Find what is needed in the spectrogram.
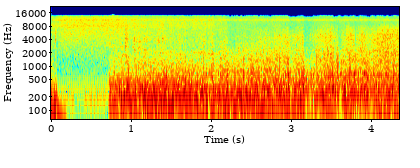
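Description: A car driving past on a gravel road, tyre and engine noise mixed with wind buffeting the microphone. It cuts in suddenly about three-quarters of a second in, after a short hush with a faint hum.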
